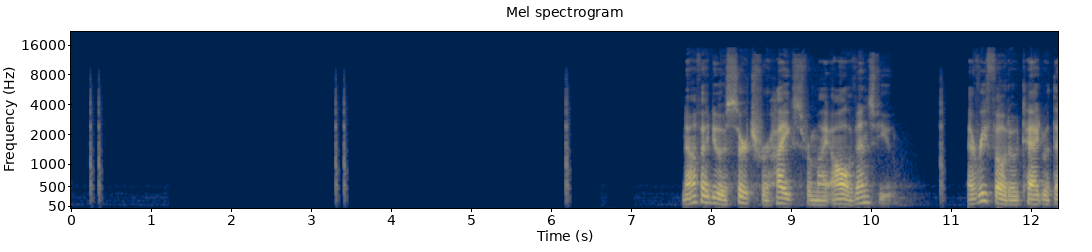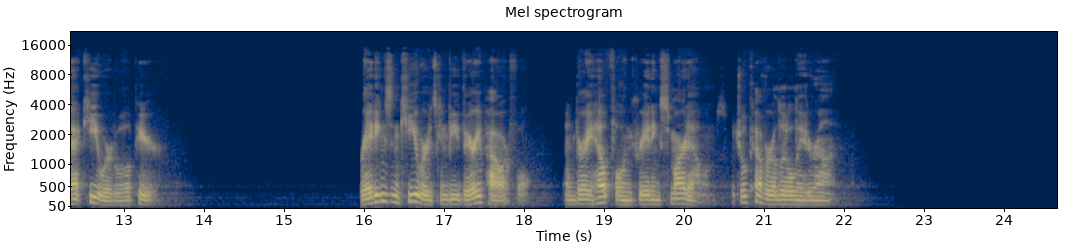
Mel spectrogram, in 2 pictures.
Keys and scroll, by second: 2.3 r, 12.2-13.6 typing.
